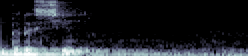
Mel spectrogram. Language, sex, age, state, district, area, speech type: Malayalam, male, 18-30, Kerala, Idukki, rural, read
